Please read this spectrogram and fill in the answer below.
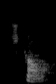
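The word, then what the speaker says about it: scaup: well as probably a bit more of a pronounced neck. Lesser scallop, S-C-A-U-P, scallop.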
